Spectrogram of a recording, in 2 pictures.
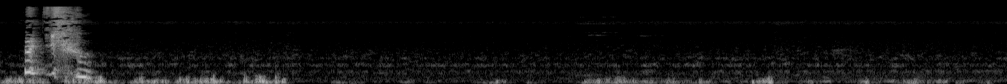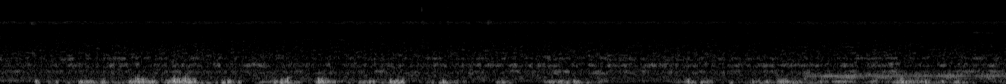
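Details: Sneezing challenge: one loud sneeze at the start, then soft nasal sniffing and snuffling in a quiet room.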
